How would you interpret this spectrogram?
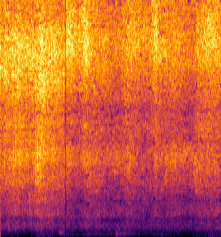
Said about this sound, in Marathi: मीठ टाकल्यानंतर आपल्याला मस्त असं आलटून पलटून फ्राय करून घ्यायचं आहे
